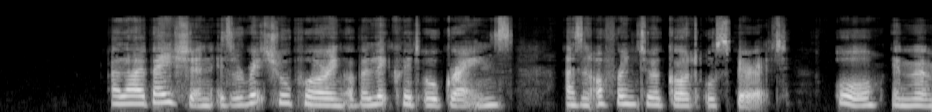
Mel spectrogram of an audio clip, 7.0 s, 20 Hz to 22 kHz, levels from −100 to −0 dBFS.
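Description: From start to finish the speech carries plainly audible compression damage. The top of the spectrum is bright but synthetic, and nothing sounds above 12.3 kHz. The s sounds come out gritty and lispy. The treble has a metallic sheen that does not match the lower harmonics. This is likely HE-AAC compression. The codec keeps only the lower band and rebuilds the highs by copying lower bands upward under a coarse envelope. The damage fits a very low bitrate, around 16 kbps.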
